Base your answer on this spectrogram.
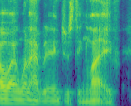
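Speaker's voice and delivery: quick, casual, offhand throwaway delivery.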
